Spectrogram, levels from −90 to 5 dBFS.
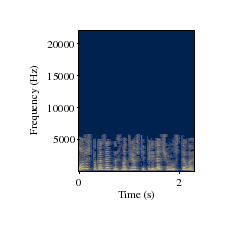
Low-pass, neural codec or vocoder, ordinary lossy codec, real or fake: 7.2 kHz; autoencoder, 22.05 kHz, a latent of 192 numbers a frame, VITS, trained on one speaker; MP3, 24 kbps; fake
